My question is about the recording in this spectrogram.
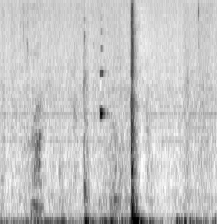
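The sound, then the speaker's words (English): A door thuds shut with a single solid knock, preceded by a lighter click and a brief squeak of the handle or hinge, against quiet. “Shut the door.”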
